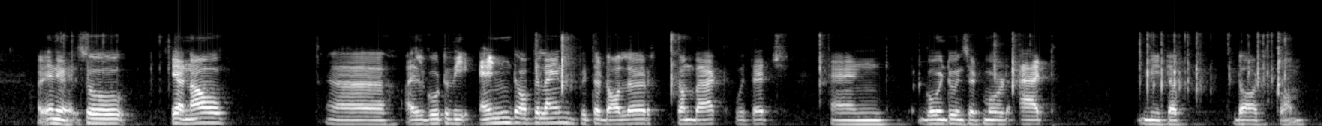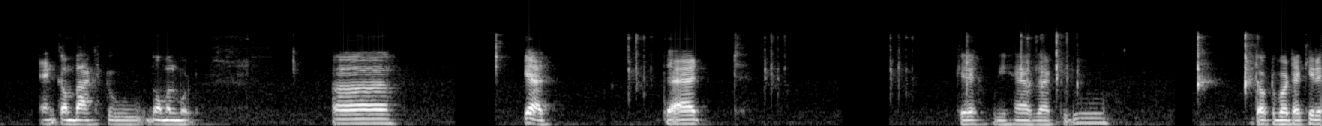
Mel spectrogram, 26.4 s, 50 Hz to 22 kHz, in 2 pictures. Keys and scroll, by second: 0.4-1.5 typing, 5.4 shift+4, 6.6 h, 8.0 i, 9.9-12.9 typing, 15.4-16.1 typing, 19.1-20.7 typing, 23.3 ctrl+j, 25.5 ctrl+f.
